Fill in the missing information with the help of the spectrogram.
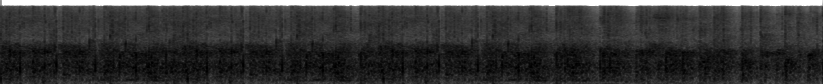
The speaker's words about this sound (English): But right now, without any further delay, let's have a big round of applause and bring Carolyn to the stage.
